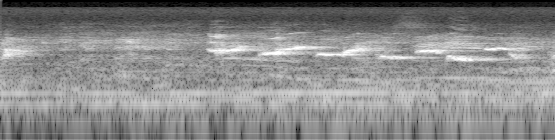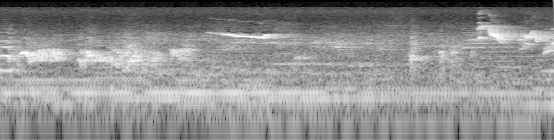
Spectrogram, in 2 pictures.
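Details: A white-rumped shama learning sounds with tutoring recordings, uttering a burst of loud warbled whistles after a quiet start, then scattered high notes, against a constant low droning hum.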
